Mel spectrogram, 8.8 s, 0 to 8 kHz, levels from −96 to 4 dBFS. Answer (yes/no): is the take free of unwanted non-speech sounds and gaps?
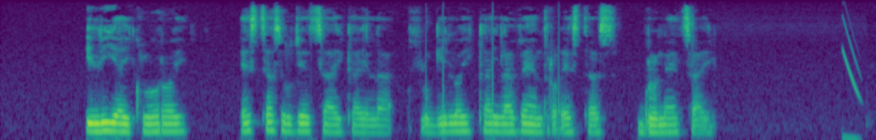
no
